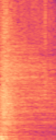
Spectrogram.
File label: snare; Breaks N Beats Sound Kit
